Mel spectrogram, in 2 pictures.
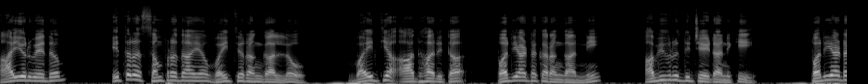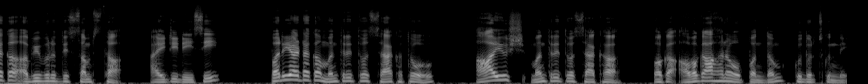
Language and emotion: Telugu, neutral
